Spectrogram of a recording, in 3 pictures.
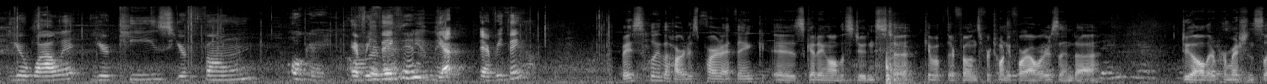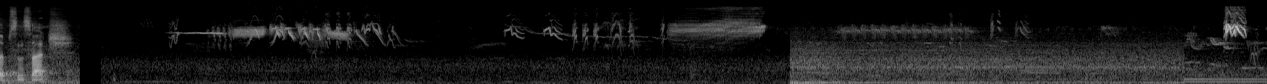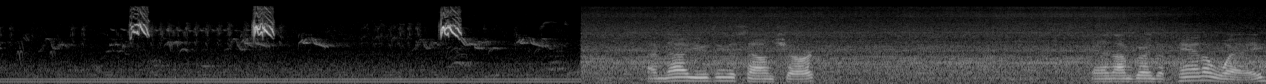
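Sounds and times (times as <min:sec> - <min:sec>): songbirds chirping: 0:00.0 - 0:10.8, 0:13.9 - 0:38.0
loud sharp bird calls: 0:14.3 - 0:16.8, 0:17.4 - 0:31.0
low steady hum: 0:20.6 - 0:38.0.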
